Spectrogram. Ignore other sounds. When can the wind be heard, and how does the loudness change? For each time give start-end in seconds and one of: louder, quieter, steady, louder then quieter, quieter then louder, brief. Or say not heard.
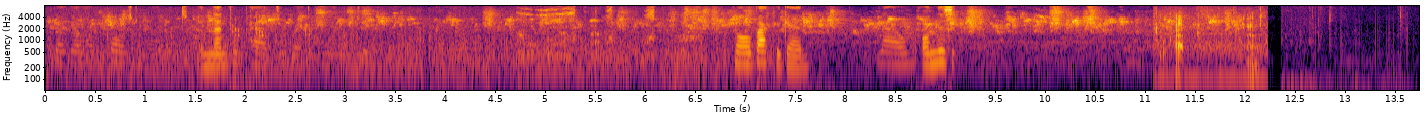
0.0-13.7 quieter.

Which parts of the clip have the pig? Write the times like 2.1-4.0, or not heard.
1.4-2.9, 4.7-6.7, 11.1-12.2.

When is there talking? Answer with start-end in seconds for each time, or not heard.
0.0-3.4, 6.9-9.1.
